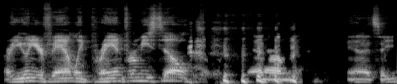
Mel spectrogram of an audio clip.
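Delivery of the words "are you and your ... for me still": raspy patient voice. Retold or imitated. Patient asking her doctor about prayers, raspy imitation. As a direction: rasp it out like a worn-down patient. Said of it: "She had this really raspy voice".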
